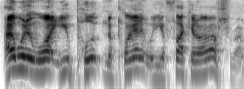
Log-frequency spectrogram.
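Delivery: ordinary talk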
